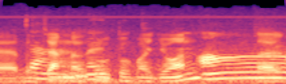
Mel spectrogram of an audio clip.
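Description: A person talking, with one syllable drawn out about one and a half seconds in.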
